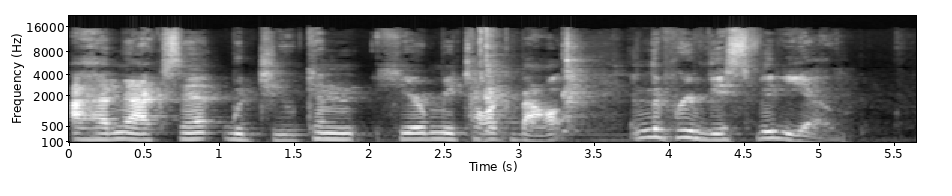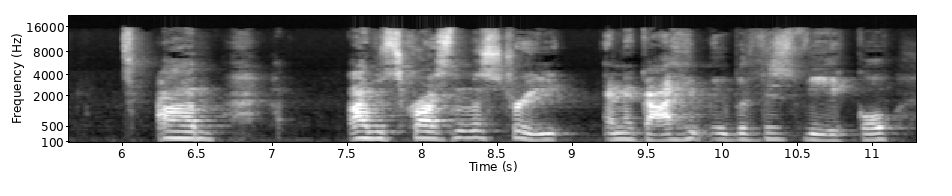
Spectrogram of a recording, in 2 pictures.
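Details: Adult man with moderate Friedreich's ataxia, a progressive spinocerebellar degeneration diagnosed at age 16, with speech affected and varying between good and bad days; also has a brain injury from being hit by a vehicle; ataxic dysarthria.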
